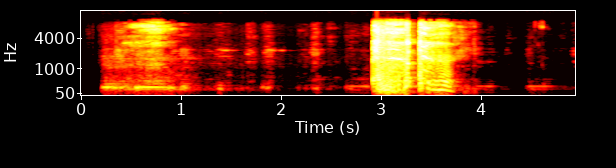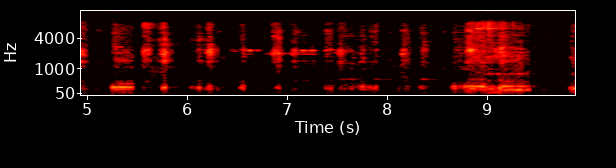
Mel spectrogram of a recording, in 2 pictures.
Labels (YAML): expert_labels:
- quality: good
  cough_type: wet
  dyspnea: false
  wheezing: false
  stridor: false
  choking: false
  congestion: false
  nothing: true
  diagnosis: healthy cough
  severity: pseudocough/healthy cough
age: 42
gender: male
respiratory_condition: false
fever_muscle_pain: false
status: healthy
